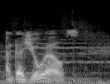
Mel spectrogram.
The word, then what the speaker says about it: H.G. Wells: H.G. Wells.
